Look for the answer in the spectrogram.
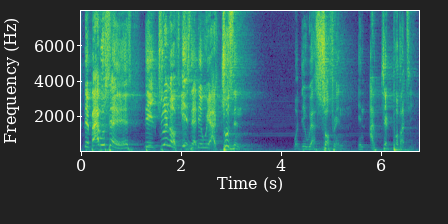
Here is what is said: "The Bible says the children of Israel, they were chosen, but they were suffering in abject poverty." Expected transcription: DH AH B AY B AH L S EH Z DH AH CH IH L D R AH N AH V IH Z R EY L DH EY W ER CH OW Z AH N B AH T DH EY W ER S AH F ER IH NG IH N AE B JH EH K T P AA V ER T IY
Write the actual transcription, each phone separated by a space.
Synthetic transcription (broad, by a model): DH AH B AY B AH L S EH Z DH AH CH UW D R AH N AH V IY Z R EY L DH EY W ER CH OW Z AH N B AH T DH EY W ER S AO F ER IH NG IH N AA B JH EH K T P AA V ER T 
